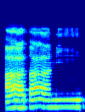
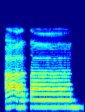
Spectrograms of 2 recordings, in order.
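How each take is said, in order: First: The word ends with a final 'i' vowel. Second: The word ends on the 'n' sound. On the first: "Pertama dengan mengisbat ya, dengan dibaca huruf ya tadi, inilah cara yang lebih diutamakan" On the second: "dihapus huruf ya-nya, ya, ketika wakof nun"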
